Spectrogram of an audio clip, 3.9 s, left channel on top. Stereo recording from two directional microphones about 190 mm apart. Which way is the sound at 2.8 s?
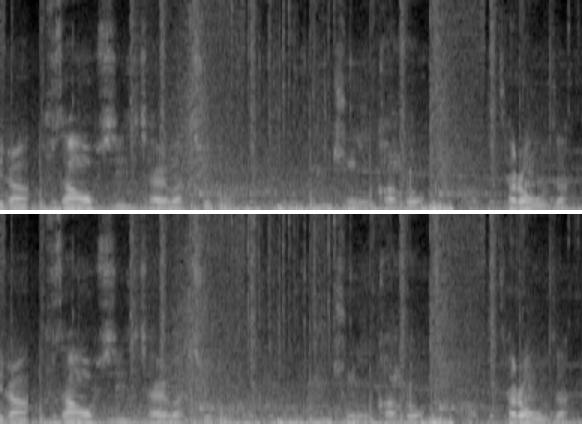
Centre (ahead or behind).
